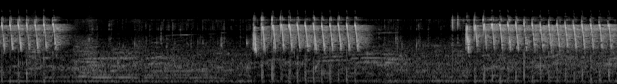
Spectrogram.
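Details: Prinia song in a compilation recorded on an Android phone in East Java: loud, fast, buzzy ticking volleys lasting one to one and a half seconds, repeated after quiet gaps of about two seconds.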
